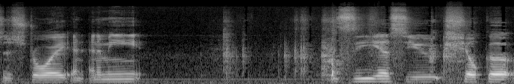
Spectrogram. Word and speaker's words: Shilka: First objective is to destroy an enemy ZSU Shilka or Skilka, however it's pronounced. I say Shilka because I see it SH.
